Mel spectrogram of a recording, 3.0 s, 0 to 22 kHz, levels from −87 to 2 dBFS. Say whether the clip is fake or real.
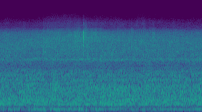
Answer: fake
